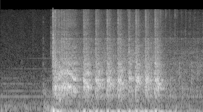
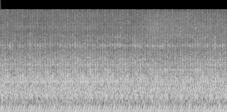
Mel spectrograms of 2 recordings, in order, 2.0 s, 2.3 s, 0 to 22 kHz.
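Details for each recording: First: 1998.5–2002 Dodge Cummins (VP44) after a Fleece PowerFlo lift pump install: the starter cranks in quick even pulses with no catch, a no-start from air in the system; injectors 1 and 3 need bleeding. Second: 1998.5-2002 Dodge Cummins VP44 diesel after a Fleece PowerFlo in-tank lift pump install and bleeding at injectors one and three: a steady diesel clatter at even idle with no stumbling or misses and no leaks. Running normally.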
